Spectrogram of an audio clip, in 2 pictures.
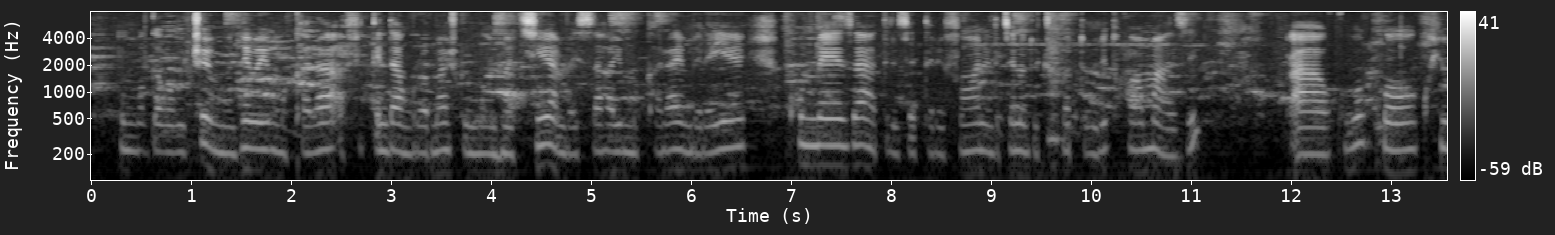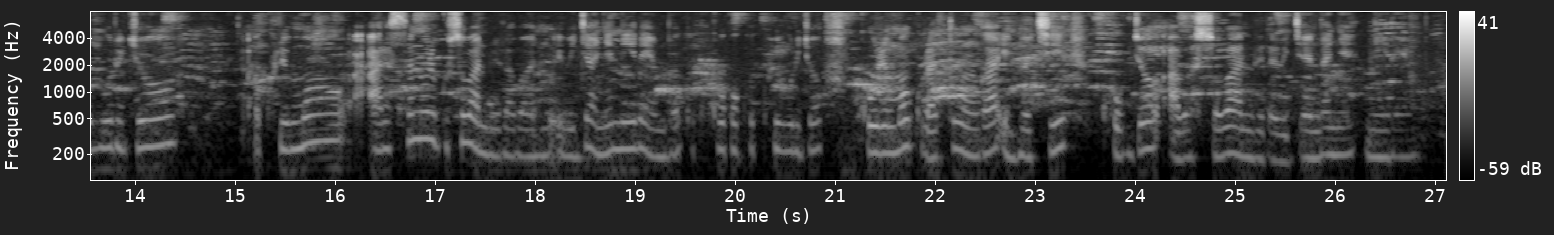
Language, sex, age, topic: Kinyarwanda, female, 18-24, government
